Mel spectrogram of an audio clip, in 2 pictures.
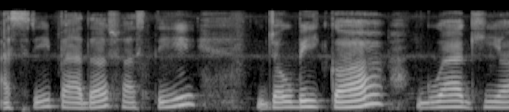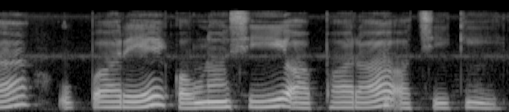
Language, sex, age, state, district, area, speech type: Odia, female, 30-45, Odisha, Ganjam, urban, read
